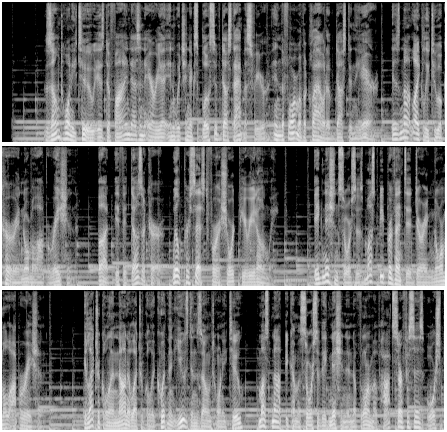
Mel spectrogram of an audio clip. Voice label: Technical Explainer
